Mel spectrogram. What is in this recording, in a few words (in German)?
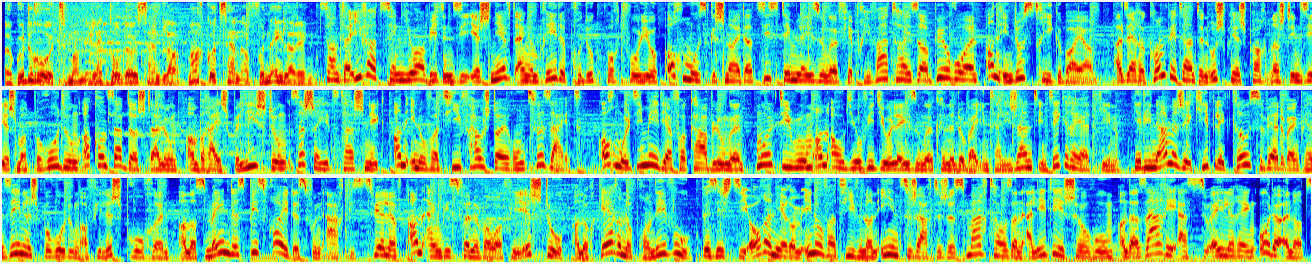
radio werbespot; RTL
